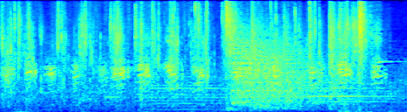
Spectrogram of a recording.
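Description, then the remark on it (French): A rapid string of sharp rifle gunshots, fired at a duck, cracks out over loud duck quacking and honking, the shots and calls overlapping in a busy, continuous clamor. “Si vous voulez des news, va falloir utiliser le fusil.”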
